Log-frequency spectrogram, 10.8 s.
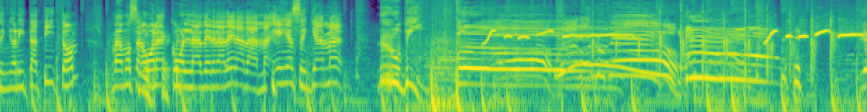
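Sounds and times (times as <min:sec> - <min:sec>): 
speech: 0:00.0 - 0:08.9
crowd roar: 0:05.6 - 0:09.7
audience whistling at a contestant: 0:05.7 - 0:10.8
sharp claps or thumps: 0:08.2 - 0:10.8
laughter: 0:08.6 - 0:10.4.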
